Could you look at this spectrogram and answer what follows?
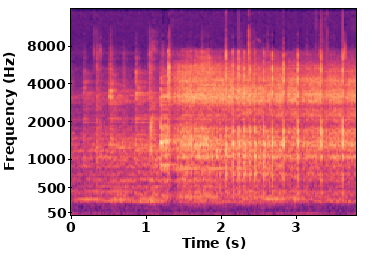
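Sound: creaking door sound effect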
